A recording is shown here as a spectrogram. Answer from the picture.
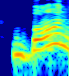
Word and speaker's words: bom: Another tip, the pronunciation tip, is that every single word in Portuguese that ends with M, it's going to be nasal. So you're going to do bom, bom, like a circled O with your mouth, not bomb, okay?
